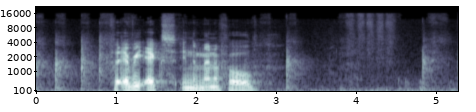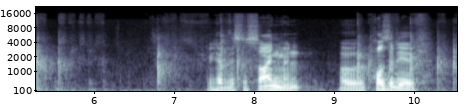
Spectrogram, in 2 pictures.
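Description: A man speaks calmly in a slightly echoing room.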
